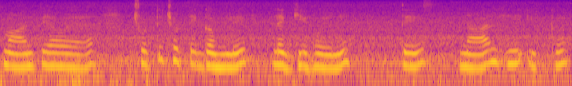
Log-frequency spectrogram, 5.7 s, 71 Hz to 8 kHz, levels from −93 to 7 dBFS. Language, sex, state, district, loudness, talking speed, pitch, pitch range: Punjabi, female, Punjab, Pathankot, -14 LUFS, 145 wpm, 225 Hz, 215-245 Hz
